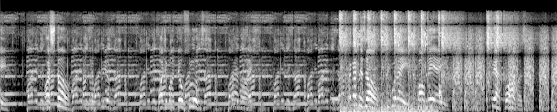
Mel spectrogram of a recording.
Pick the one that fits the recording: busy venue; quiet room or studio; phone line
busy venue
